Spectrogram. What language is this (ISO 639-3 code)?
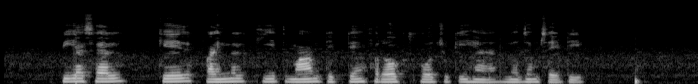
urd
